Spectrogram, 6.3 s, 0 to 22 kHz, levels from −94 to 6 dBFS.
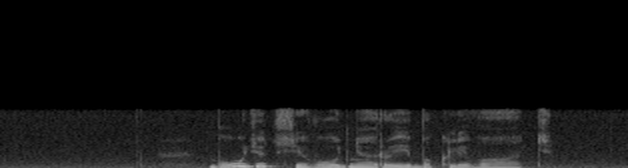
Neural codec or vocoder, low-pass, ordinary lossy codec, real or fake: none; none; none; real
